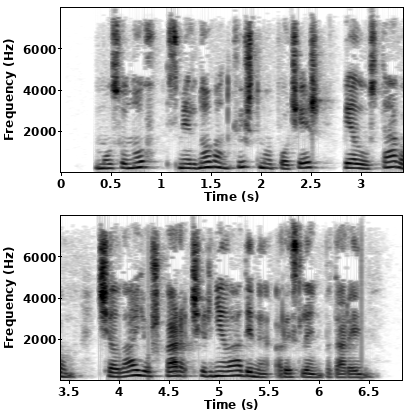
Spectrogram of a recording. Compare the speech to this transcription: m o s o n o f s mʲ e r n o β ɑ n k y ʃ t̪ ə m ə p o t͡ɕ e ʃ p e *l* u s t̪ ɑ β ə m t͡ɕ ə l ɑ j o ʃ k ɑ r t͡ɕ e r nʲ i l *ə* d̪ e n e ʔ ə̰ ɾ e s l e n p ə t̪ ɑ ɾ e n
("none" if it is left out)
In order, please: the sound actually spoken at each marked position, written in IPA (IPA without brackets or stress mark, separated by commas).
l, ɑ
